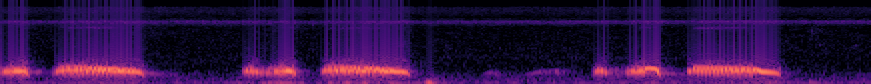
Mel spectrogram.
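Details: Spotted dove being trained as a decoy bird, cooing in three-note phrases: two short coos followed by a longer drawn-out coo, repeated about every one and a half seconds, with a faint soft coo between phrases.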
